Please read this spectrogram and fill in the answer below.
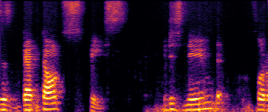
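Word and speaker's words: Destot: Okay, and this is an another anatomical point called it's pronounced as Detot space.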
